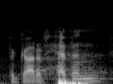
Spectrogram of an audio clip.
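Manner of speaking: heaven rings out loud from the pulpit; booming proclamation. Acted. Preacher to congregation, proclaiming the God of heaven loudly.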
